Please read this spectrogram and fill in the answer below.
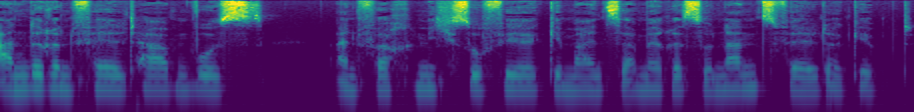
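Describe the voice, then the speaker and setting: A woman speaks at a very slow pace in a fairly low pitch. Her tone is dark and mellow, and her intonation is monotone and flat. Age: 50s. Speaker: spiritual podcaster. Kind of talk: spiritual monologue. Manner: soft-spoken.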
